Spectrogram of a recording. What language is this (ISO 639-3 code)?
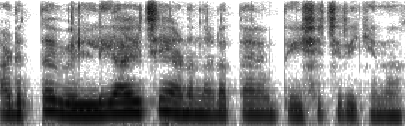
mal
